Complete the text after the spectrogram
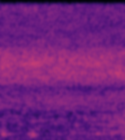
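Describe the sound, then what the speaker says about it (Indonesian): A spray gun laying clear coat on an old Honda Supra motorcycle body, a continuous steady hiss of atomized paint, close and even throughout. "Kita semprot clear bagian kiri kanannya juga."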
